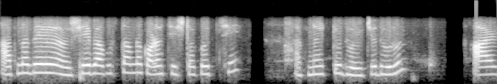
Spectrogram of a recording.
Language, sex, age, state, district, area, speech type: Bengali, female, 18-30, West Bengal, Birbhum, urban, conversation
